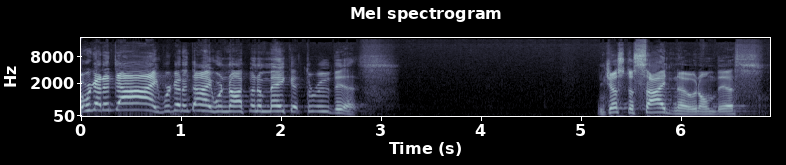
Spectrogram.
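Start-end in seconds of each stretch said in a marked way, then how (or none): 0.0-3.0 higher, panicky wail of doom; hammed-up panic, pitched high; mock panic. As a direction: play the frantic doomsayer. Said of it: "you're like".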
